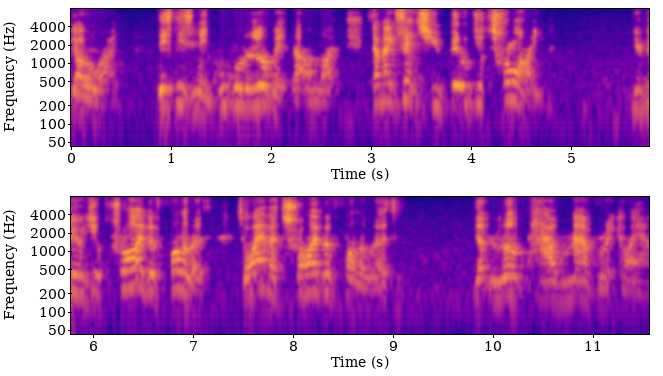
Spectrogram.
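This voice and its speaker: Speaking at a moderate pace with an English accent, a man with a high-pitched, raised, projected voice makes very wide pitch swings and big swings in loudness. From England. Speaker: business coach and martial artist. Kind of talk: interview. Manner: animated.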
